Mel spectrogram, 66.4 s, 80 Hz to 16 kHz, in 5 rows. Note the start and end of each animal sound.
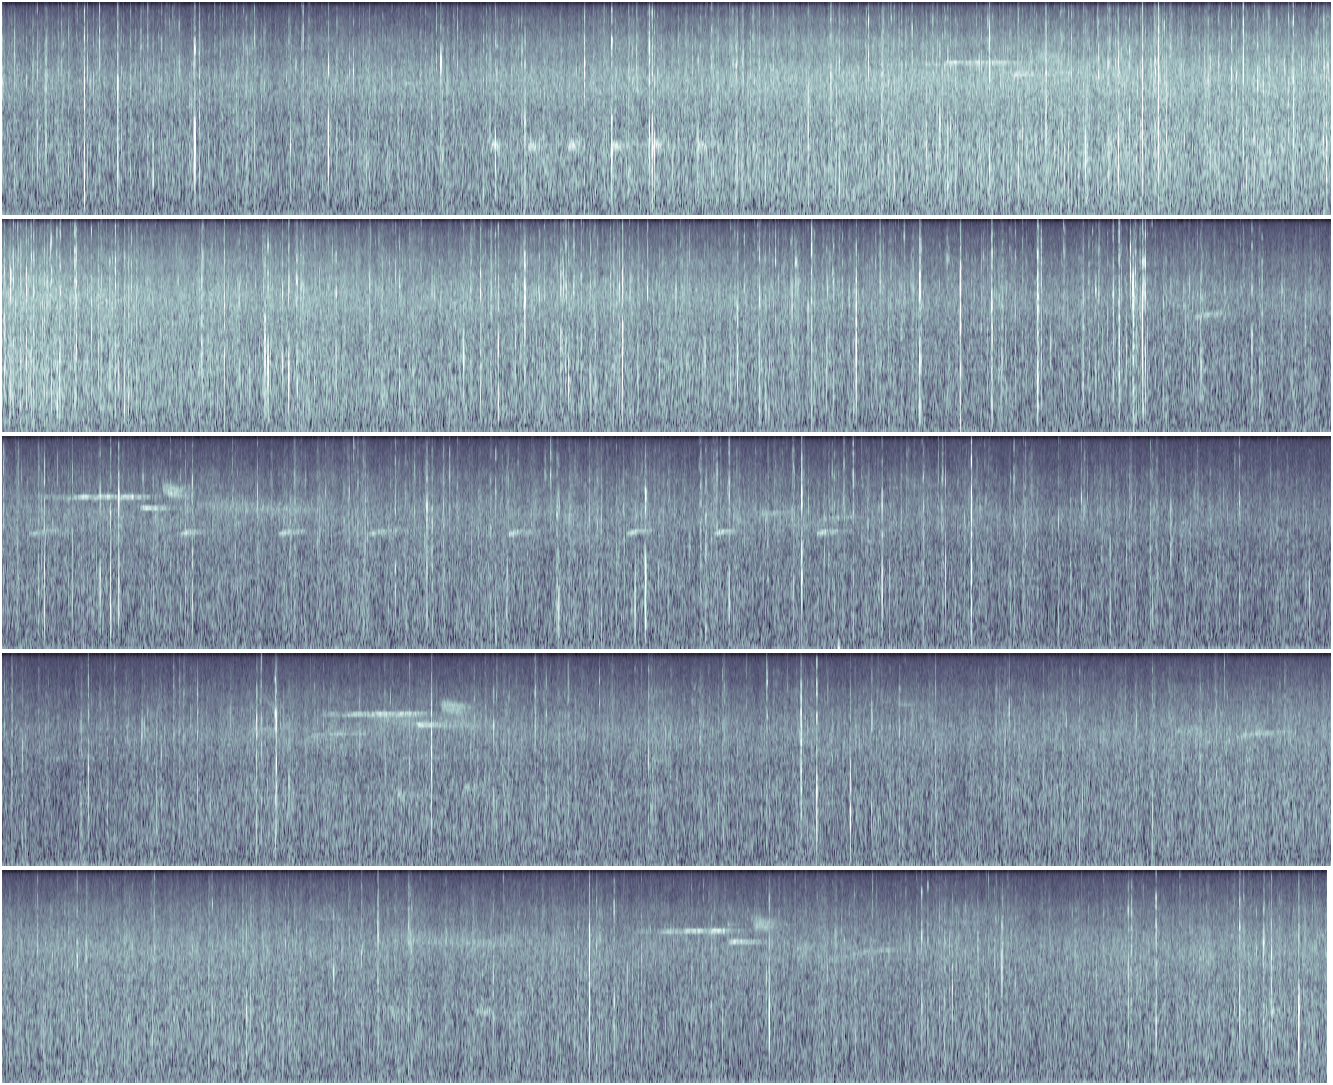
4.8s-7.1s: American Crow (Corvus brachyrhynchos)
9.2s-10.6s: Black-throated Green Warbler (Setophaga virens)
25.1s-35.1s: unidentified call
26.8s-28.4s: Black-throated Green Warbler (Setophaga virens)
28.4s-29.6s: Pine Warbler (Setophaga pinus)
34.0s-35.2s: Eastern Wood-Pewee (Contopus virens)
43.0s-44.5s: Black-throated Green Warbler (Setophaga virens)
51.4s-52.8s: Eastern Wood-Pewee (Contopus virens)
56.9s-58.2s: Pine Warbler (Setophaga pinus)
59.3s-60.9s: Black-throated Green Warbler (Setophaga virens)

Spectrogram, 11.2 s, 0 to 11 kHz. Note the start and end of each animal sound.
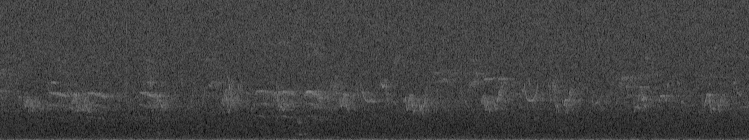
0.0s-11.2s: Blue-headed Vireo (Vireo solitarius)
0.0s-11.2s: Red-eyed Vireo (Vireo olivaceus)
0.4s-2.5s: Blue Jay (Cyanocitta cristata)
3.5s-5.0s: Blue Jay (Cyanocitta cristata)
6.4s-7.7s: Black-throated Green Warbler (Setophaga virens)

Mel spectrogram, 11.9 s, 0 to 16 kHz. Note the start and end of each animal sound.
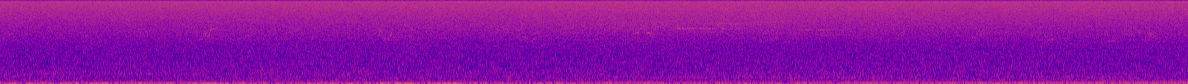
0.0s-4.1s: Red-eyed Vireo (Vireo olivaceus)
6.3s-7.2s: Black-throated Green Warbler (Setophaga virens)
7.4s-8.4s: Black-throated Green Warbler (Setophaga virens)

